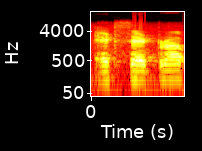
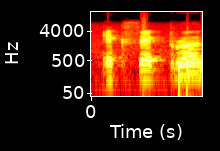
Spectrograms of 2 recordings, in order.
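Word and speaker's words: etc.: gun knife Baum एटस इसे हम एट सेट्र पढ़ते हैं अगर आपको याद हो मैंने आपको बहुत बार पढ़ाया है एक्सेट्रा नहीं होता एट्स होता है एट सेट्र एट्स okay so weapon means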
